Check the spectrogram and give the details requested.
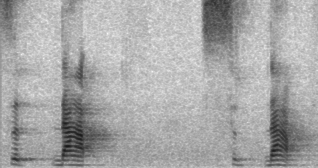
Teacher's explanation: So you have an S first, and then da, and it ends again with a P, which is not pronounced.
